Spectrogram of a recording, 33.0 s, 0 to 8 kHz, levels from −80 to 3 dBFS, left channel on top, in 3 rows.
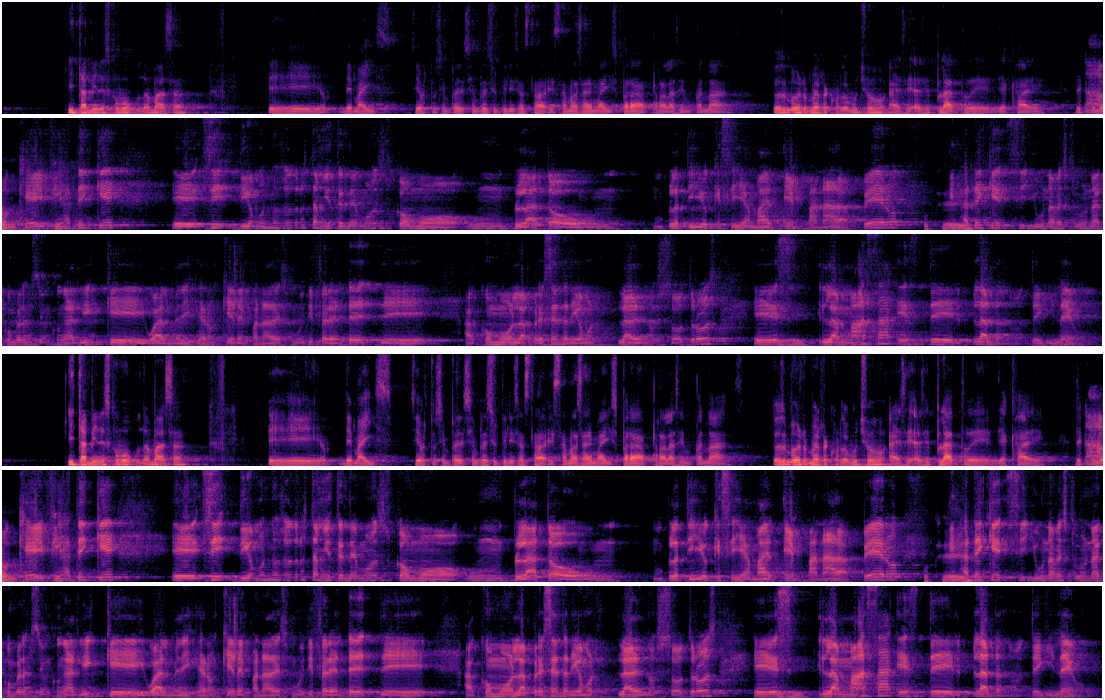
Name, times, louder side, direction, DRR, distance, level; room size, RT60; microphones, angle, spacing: voice 1, 0.7-2.2 2.7-3.9 4.1-7.3 7.7-10.4 10.7-11.2 20.4-20.7 29.9-30.0, right 2 dB, 75° right, 14 dB, 1.5 m, -29 dB
voice 2, 10.8-17.1 17.5-32.8, right 4 dB, 35° right, 8 dB, 2.7 m, -33 dB
29.5 x 25.5 x 7.2 m, 1.2 s
head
